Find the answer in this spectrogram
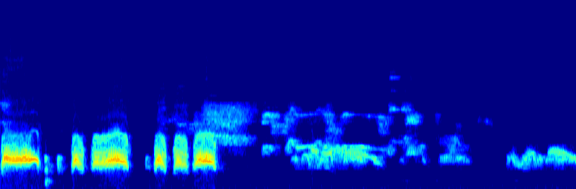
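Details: Decoy spotted dove giving thúc gù cooing meant to lure wild doves: a rapid run of about eight low, throaty coos in under three seconds, then softer trailing murmurs and faint background calls.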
